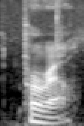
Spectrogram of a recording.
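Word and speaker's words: Perell: One of the things that I thought was interesting about this, David Perel, am I saying his name right? – Yeah, Perel. – Perel. Yeah, it's like Purell.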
